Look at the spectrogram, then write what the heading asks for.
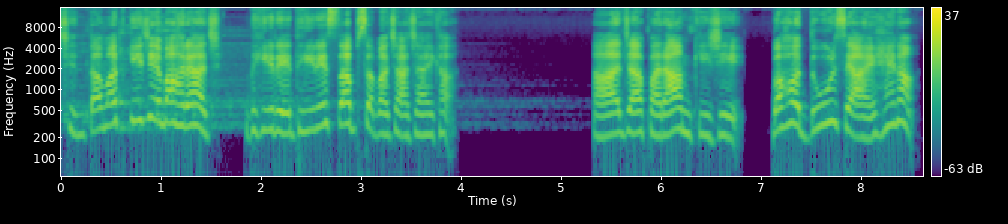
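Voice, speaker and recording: Woman acting a high-pitched, proud, bitter queen. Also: lively intonation, takes it slowly, a bit bright, soft background music. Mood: icy sarcasm. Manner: regal, sarcastic, dramatic. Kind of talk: cartoon storybook dialogue.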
